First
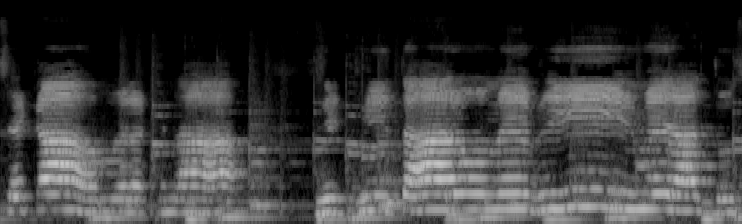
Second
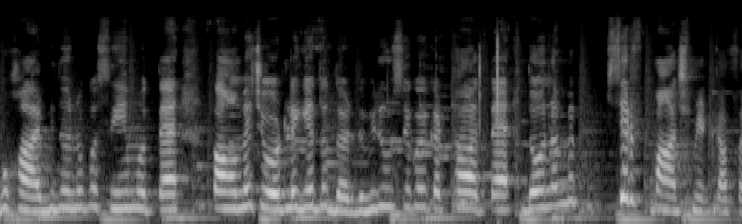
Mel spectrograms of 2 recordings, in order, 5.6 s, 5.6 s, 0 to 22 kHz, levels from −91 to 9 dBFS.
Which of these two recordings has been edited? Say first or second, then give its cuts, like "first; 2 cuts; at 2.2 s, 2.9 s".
second; 1 cut; at 3.9 s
